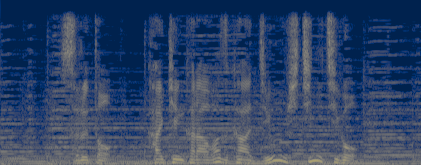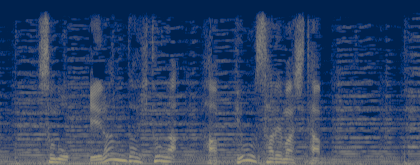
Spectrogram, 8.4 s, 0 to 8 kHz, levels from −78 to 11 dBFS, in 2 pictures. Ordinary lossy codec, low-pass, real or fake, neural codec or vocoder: none; 7.2 kHz; real; none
